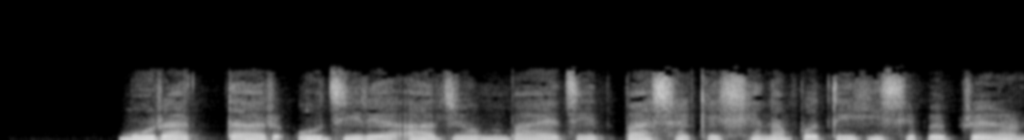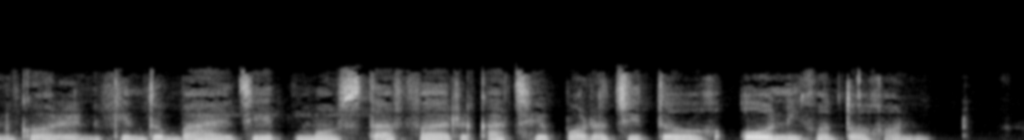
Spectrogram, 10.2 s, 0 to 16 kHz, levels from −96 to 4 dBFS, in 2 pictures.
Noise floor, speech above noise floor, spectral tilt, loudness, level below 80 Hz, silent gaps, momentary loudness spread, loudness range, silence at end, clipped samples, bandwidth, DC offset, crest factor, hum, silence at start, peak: -88 dBFS; 69 dB; -4 dB/octave; -19 LUFS; -62 dBFS; none; 8 LU; 2 LU; 0.5 s; under 0.1%; 8.2 kHz; under 0.1%; 18 dB; none; 0.6 s; -2 dBFS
